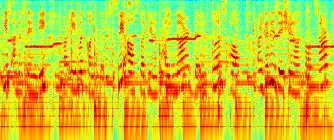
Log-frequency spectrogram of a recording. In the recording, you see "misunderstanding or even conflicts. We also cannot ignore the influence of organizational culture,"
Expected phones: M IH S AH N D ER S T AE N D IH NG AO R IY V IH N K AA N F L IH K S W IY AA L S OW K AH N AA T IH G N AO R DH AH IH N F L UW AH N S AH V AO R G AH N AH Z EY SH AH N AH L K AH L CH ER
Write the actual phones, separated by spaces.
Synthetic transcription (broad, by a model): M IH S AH N D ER S T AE N D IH NG AO R IY V IH N K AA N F L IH K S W IY AA L S OW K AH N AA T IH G N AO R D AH IH N F L UW AH N S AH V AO R G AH N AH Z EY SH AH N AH L K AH L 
